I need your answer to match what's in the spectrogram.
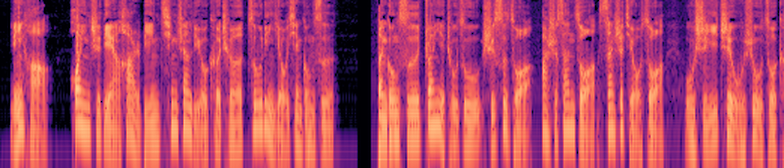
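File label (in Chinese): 男彩铃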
